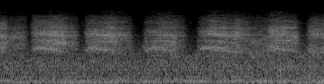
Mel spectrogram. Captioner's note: crows caw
